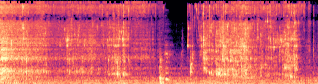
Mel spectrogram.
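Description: Water poured into a cooking pot in a home kitchen, a steady splashing and running-water wash with a few drips, close and continuous for several seconds with a brief break midway.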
